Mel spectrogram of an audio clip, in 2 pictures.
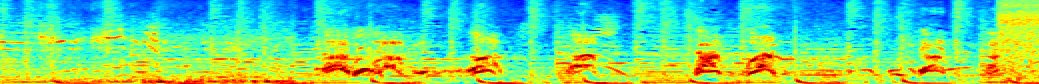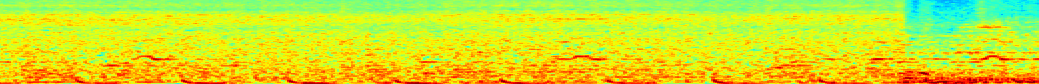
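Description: Background music with a steady beat, with a dog barking several times in the first half. About halfway, the steady rush of a waterfall starts suddenly and cuts off just before the end.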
